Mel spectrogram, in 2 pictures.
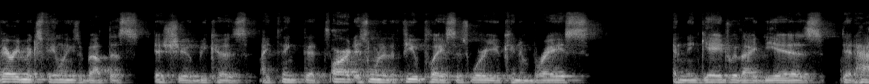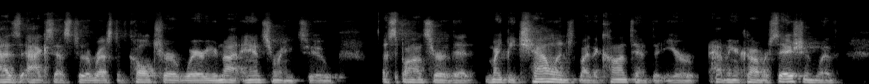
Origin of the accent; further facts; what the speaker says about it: Manhattan, New York, United States; now in Connecticut, United States; As a city kid, I grew up in Manhattan.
